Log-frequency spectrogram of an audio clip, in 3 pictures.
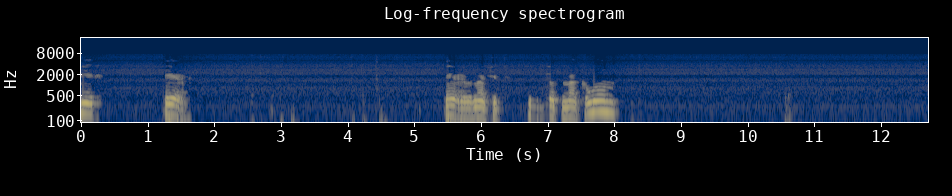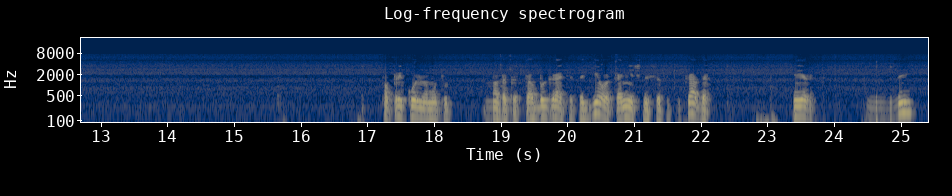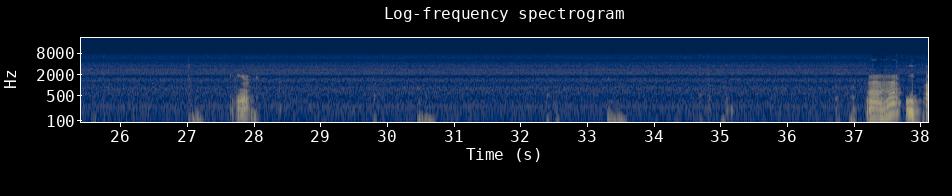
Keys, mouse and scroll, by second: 1.2 r, 4.0 shift+click, 5.4 r, 8.2 click, 10.7-15.7 middle drag, 16.9-17.8 middle drag, 19.1 click, 20.4 shift+click, 21.8-22.4 middle drag, 22.8 r, 23.8 click, 24.4 g, 25.7 click, 29.7 click, 32.4 click, 34.7 click, 35.0-36.8 middle drag, 36.9 middle click, 37.8 r.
